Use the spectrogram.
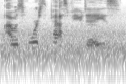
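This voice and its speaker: A hoarse middle-aged woman chatting casually with her viewers during a live stream while driving. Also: fairly low pitch, level tone, unhurried. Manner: chatty, coughing between remarks. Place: inside a moving car. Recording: road noise from a moving car.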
